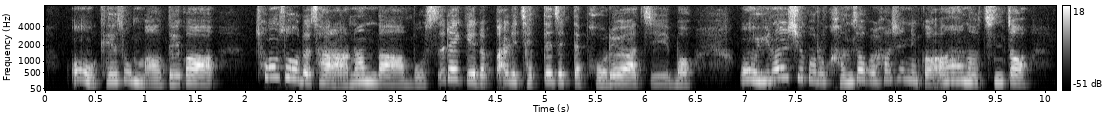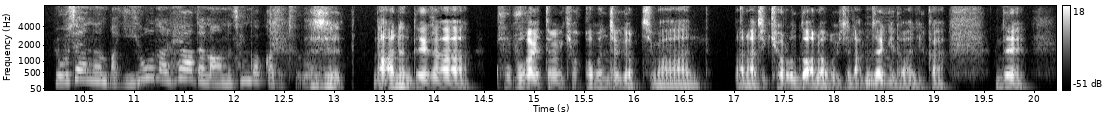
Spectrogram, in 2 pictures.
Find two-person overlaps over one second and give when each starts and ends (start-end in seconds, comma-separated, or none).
none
